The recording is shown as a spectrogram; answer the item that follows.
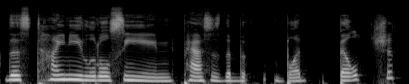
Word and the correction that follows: Bechdel: How do you pronounce that? – Bechdel. – Bechdel, thank you.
